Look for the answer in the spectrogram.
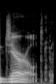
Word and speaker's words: Geralt: It's definitely Geralt, right? That's you go with the soft G.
